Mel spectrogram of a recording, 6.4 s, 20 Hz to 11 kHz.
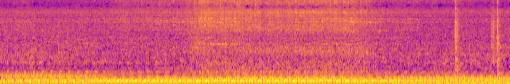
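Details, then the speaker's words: Nissan R33 RB25DET Neo: an uneven, stumbling, lumpy beat near idle, about three pulses a second, as oil pressure drops and the engine starts dying. The power steering pump also seemed to be failing; a cylinder dropped out and the engine was shut off. "Weird as fuck. Just lost a cylinder. Alright, I'm turning that ass off."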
